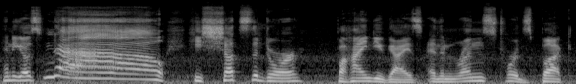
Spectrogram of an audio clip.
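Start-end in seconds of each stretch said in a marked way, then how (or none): 0.4-1.7 high, loud despairing scream; officer screaming as debris impales his partner; anguished cry. Acted. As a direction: cry out in horror. Officer sees Buck impaled.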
